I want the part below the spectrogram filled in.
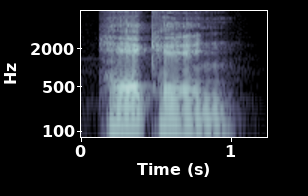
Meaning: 1. to crochet 2. to tease, to chaff, to banter
- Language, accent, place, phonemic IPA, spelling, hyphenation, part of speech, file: German, Germany, Berlin, /ˈhɛːkəln/, häkeln, hä‧keln, verb, De-häkeln.ogg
